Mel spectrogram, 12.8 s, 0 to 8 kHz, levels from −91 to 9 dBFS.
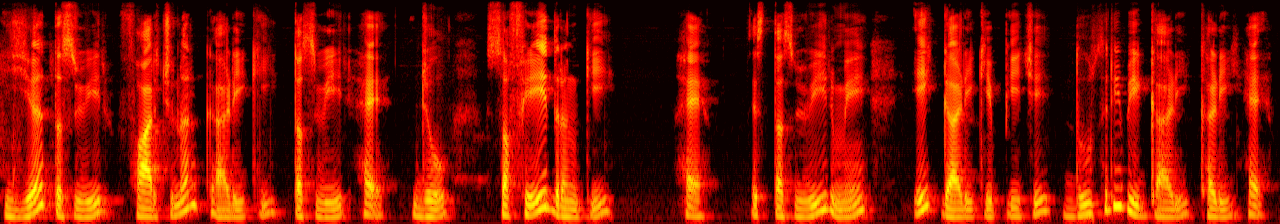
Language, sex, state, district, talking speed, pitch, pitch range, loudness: Hindi, male, Uttar Pradesh, Hamirpur, 110 wpm, 110 Hz, 105-130 Hz, -24 LUFS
